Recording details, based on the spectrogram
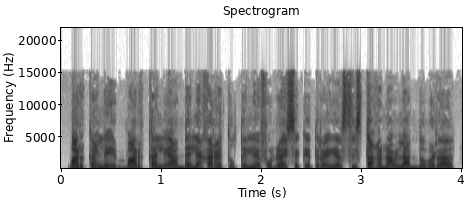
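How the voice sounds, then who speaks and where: A woman mimicking a furious, jealous wife who yells commands at a stranger she attacks. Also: lowish voice, unhurried, vocal fry, no echo, studio quality. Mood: aggressive. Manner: yelling, commanding.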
